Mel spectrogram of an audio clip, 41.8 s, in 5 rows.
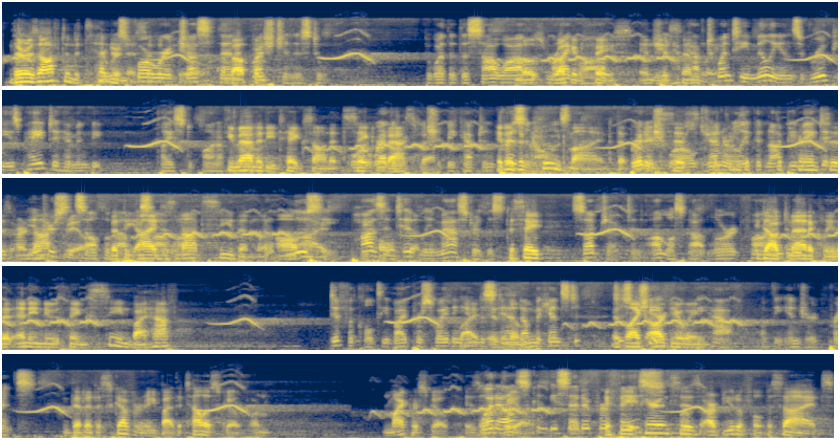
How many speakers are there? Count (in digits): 2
